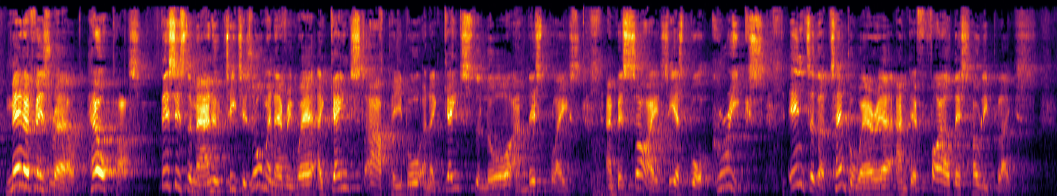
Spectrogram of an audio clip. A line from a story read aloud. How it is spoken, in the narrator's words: shouting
